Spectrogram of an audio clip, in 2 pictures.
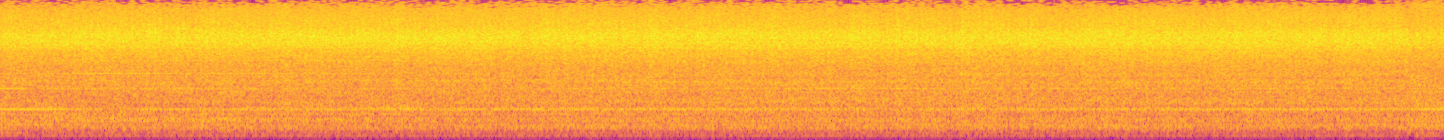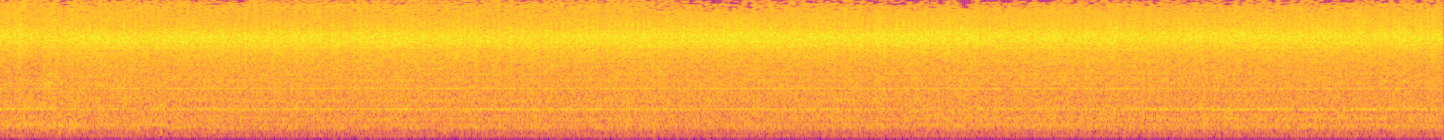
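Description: A helicopter engine and rotor roar steadily and loudly close by.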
